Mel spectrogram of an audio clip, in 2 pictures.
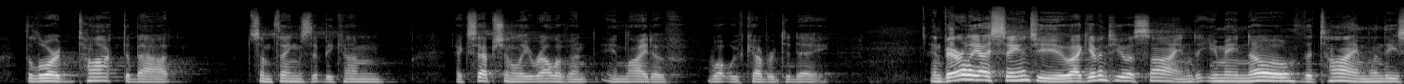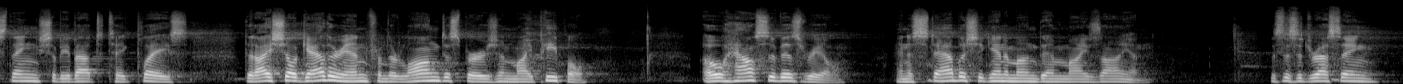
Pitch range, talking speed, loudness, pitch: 130-160 Hz, 145 wpm, -16 LUFS, 140 Hz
